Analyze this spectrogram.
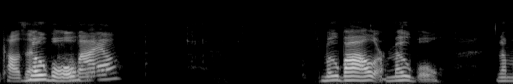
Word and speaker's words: Mobile: up smile mobile or mobile and I'm like no it's mobile it's no video mobile like mobile phone yeah like bile mobile it sounds like a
